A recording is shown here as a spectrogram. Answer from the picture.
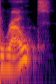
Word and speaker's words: route: people some people say root some people say route um I guess it depends on where you live and what your dialect is but I guess either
